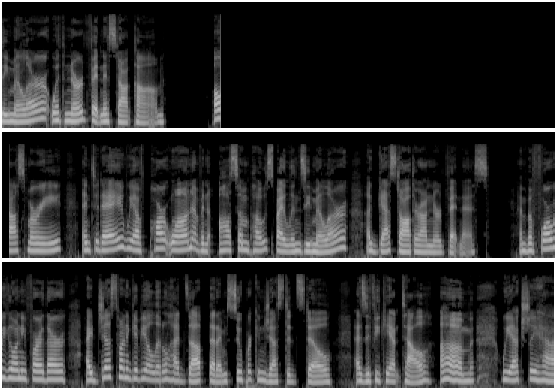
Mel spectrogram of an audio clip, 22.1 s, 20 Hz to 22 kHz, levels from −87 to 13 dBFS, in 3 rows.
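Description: At 2.91 s an audio dropout to silence cuts the speech mid-flow until 7.47 s, likely a lost input. Unlike a natural pause, these 4.55 s hold no room tone at all.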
